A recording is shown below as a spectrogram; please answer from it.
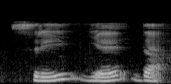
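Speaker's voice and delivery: Srijeda drawn out very slowly. Shown as a demonstration. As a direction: sound out Srijeda slowly for learners.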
